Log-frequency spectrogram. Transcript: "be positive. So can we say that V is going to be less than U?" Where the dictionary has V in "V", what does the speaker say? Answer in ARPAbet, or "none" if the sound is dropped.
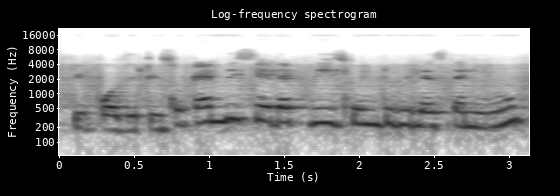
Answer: V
